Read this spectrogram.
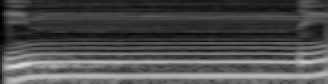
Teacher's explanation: Nun yang bertasdid gunnah musaddada mendengung selama 3 harokat. Inni, mat bertemu dengan hamzah di lain kalimat, mat jaiz munfasil 5 harokat kita samakan.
